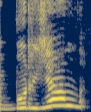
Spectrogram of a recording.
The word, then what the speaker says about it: бур'ян: позначають тверді приголосні звуки бур'ян р ми вимовляємо твердо буряк р у нас пом'якшений був Дяк м'який А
